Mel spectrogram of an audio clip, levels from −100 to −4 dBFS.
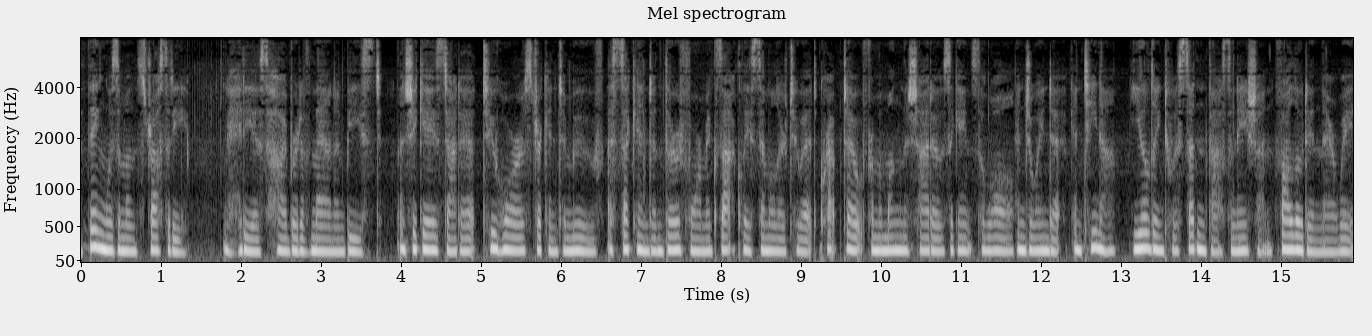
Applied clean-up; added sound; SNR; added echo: none; none; none; none.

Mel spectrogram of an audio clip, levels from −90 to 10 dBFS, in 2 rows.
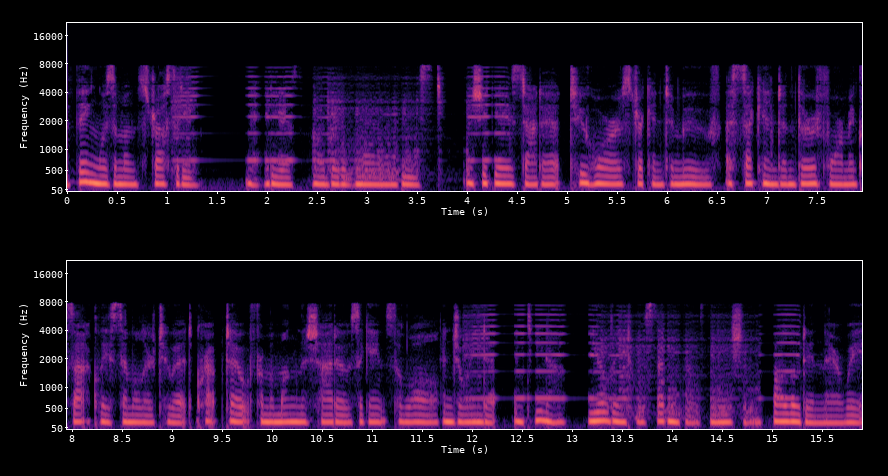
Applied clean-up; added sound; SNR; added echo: neural mask model RNNoise.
